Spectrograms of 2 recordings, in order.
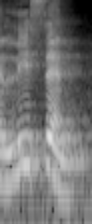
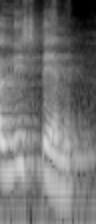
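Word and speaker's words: listen: लिसन ठीक है ना लेकिन अगर हम लोग इसका उच्चारण करें तो होगा लिस्टन लेकिन वह गलत उच्चारण हो जाएगा ठीक है ना इसका एक्चुअल उच्चारण होगा लिसन लिसन का मतलब होता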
